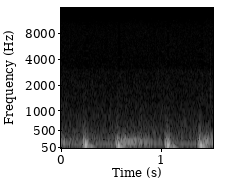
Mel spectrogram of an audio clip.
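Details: Teaching recording of cardiac auscultation, aortic regurgitation: high-pitched soft early diastolic murmur beginning immediately with, and inseparable from, the second heart sound.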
